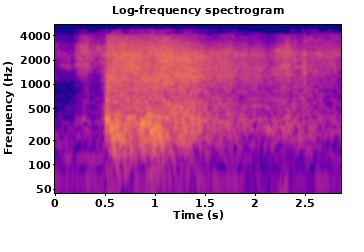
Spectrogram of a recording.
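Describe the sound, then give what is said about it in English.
An artillery shell exploding during combat: a single loud, sudden blast that rolls into a long, low rumbling decay over a couple of seconds. “Seems like those artillery shells are landing in the back of my neck, whereas they were landing 200 yards to my right.”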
